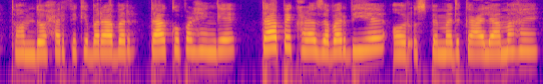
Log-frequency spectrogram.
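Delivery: normal talking voice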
